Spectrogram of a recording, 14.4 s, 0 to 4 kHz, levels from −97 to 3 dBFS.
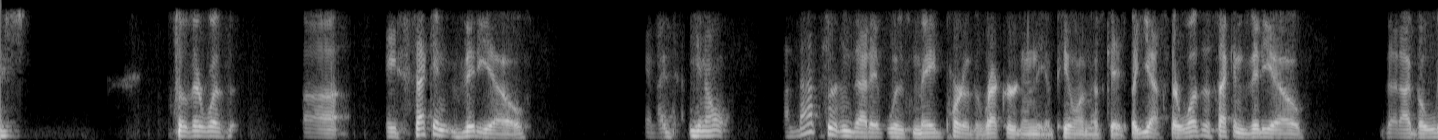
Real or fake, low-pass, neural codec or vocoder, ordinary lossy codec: real; 3.6 kHz; none; AAC, 32 kbps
